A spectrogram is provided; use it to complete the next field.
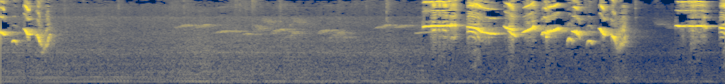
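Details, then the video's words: A decoy Oriental magpie-robin sings to provoke wild rivals into a fight. After a quiet stretch of soft, thin whistles comes a loud two-second burst of rich, warbling, swooping notes, followed by a short rising whistle. "Chòe than mồi hót hay quá!"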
